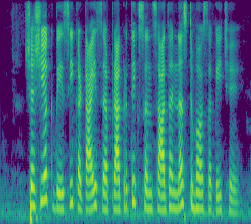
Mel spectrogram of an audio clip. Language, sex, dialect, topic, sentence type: Maithili, female, Southern/Standard, agriculture, statement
